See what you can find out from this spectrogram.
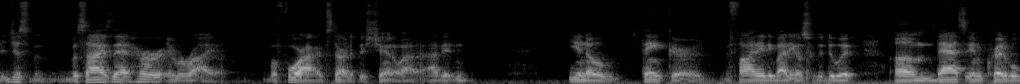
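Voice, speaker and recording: Echoey, low-voiced American man reacting. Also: darkish tone. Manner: emphatic, repeats phrases in amazement; halting, searching for words. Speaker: music reaction channel host. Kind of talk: casual off-the-cuff reaction commentary. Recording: echoey, roomy sound.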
